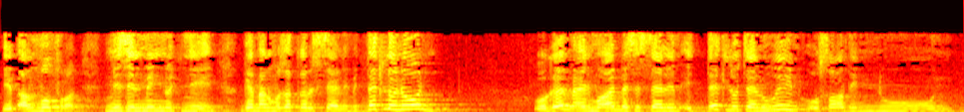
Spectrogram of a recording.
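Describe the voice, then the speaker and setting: Quick high-voiced Egyptian teacher. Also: male voice, dull audio. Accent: Egyptian Arabic. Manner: animated, jokey, asks the class questions. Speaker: teacher of Arabic grammar. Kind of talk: lively classroom grammar lesson.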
